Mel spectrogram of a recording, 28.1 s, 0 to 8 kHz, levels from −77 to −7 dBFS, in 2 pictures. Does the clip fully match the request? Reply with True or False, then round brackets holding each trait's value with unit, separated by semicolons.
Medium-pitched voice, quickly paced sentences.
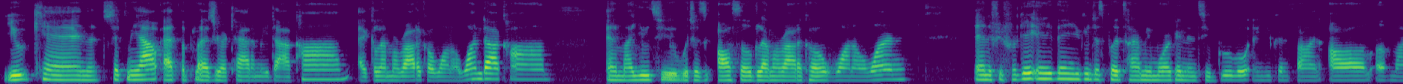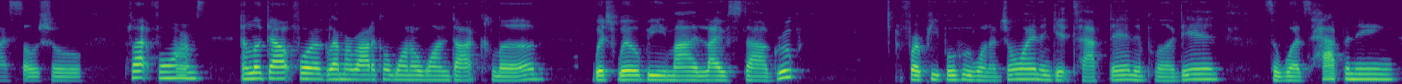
False (160 Hz; 140 wpm)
